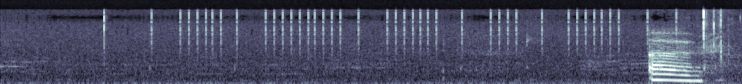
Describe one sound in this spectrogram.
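Soft menu clicks tick in quick bursts.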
